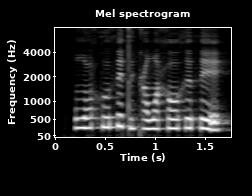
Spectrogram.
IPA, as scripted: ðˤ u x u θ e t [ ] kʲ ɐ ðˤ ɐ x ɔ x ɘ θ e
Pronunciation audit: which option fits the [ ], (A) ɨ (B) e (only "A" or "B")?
A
